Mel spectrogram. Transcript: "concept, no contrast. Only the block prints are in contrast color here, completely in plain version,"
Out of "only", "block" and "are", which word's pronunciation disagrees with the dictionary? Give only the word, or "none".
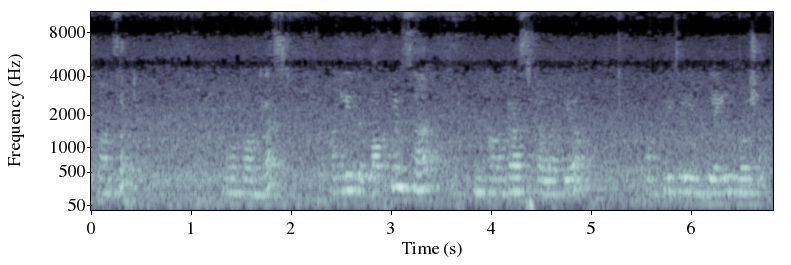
block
